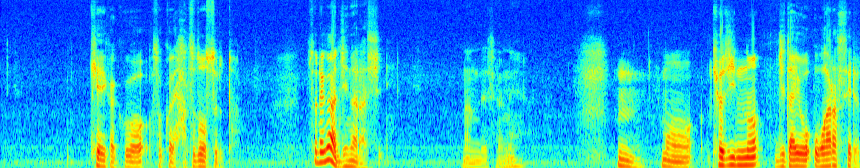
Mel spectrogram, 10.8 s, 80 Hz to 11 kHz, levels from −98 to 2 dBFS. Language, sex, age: Japanese, male, 40-59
